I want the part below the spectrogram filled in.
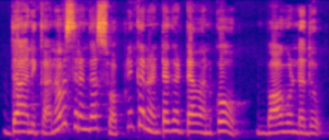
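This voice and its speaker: A woman's voice: fairly high pitch, lively intonation, a little fast, a little mellow. A stern young CEO husband, voiced by a woman speaks in firm, clipped orders. He is protective and short of patience in this audio storybook. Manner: firm, curt, commanding.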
